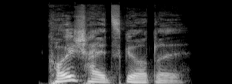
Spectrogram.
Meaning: chastity belt
- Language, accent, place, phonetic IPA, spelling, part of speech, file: German, Germany, Berlin, [ˈkɔɪ̯ʃhaɪ̯t͡sˌɡʏʁtl̩], Keuschheitsgürtel, noun, De-Keuschheitsgürtel.ogg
